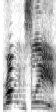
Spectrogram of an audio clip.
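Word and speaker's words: Wriothesley: personal dealings with the administrator of the Fortress ryley he's a very shrewd fellow ryley that's how you pronounce his name hi Kratos yeah we heard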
